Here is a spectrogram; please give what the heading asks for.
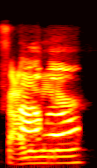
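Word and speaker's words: phallometer: And how do you pronounce that? Is that Oh, fallometer.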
